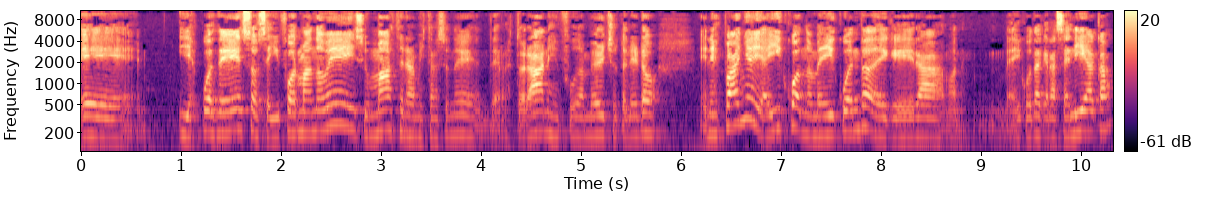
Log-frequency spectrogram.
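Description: Speaking at a fairly quick pace, a woman with a medium-pitched voice shows vocal fry. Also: ordinary pitch variation. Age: 20s. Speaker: chef and restaurant owner. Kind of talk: radio interview.

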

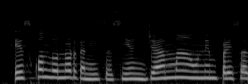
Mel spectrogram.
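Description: A woman speaks fairly quickly with fairly even intonation and a dark, mellow tone. The sound is dry and close, with no echo. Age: 20s. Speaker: university student. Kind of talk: scripted school presentation. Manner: formal.

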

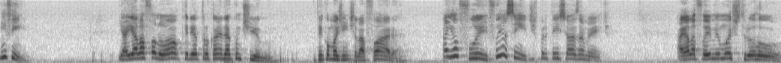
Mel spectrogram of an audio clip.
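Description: A moderate tempo with lively intonation and long, frequent pauses throughout. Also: man, extremely high pitch for a man. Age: 30s. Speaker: seminarian and guest preacher. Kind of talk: sermon. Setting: church service with congregation.

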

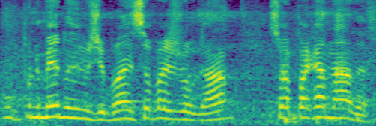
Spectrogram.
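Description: With audible room echo and noticeable background noise, a man talks with ordinary pitch variation. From São Paulo city, Brazil. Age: 40s. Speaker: poker tournament director. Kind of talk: casual interview chat.

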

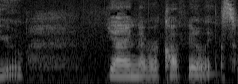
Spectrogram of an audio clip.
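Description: Fairly quick, fairly high-pitched speech from a woman amid noticeable background noise. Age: 20s. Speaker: podcast host. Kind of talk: casual monologue.

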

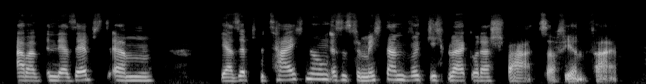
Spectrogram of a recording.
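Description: Using an ordinary speaking voice, a woman talks with fairly even intonation. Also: medium pitch for a woman, dry, close sound with no echo. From Germany. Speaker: podcast co-host. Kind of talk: casual discussion.

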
